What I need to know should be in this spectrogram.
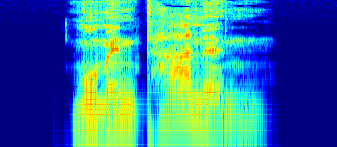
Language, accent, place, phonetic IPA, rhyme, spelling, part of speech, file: German, Germany, Berlin, [momɛnˈtaːnən], -aːnən, momentanen, adjective, De-momentanen.ogg
- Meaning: inflection of momentan: 1. strong genitive masculine/neuter singular 2. weak/mixed genitive/dative all-gender singular 3. strong/weak/mixed accusative masculine singular 4. strong dative plural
